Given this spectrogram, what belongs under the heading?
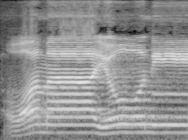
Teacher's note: یا مدہ ہے، اس کو لمبا کریں گے، ایک الف یعنی 2 حرکات کے برابر کھینچ کر پڑھیں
